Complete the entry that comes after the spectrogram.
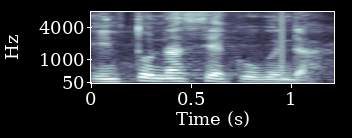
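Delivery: dropped pitch, gently said; low intonation. Shown as a demonstration. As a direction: keep it down low.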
